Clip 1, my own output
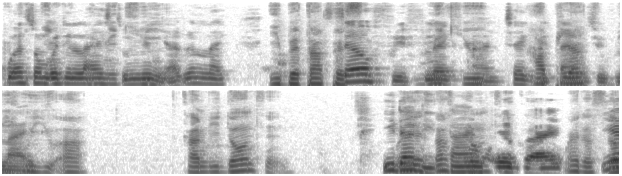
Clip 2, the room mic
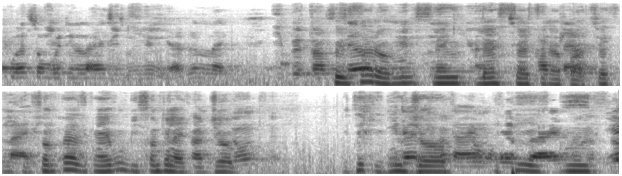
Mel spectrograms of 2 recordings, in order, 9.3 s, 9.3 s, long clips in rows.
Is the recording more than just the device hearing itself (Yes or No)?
Yes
